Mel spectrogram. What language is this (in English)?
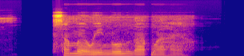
Igbo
